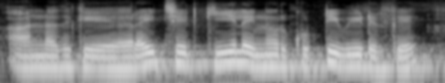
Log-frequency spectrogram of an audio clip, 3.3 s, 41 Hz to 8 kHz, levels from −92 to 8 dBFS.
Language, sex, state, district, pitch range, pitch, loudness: Tamil, male, Tamil Nadu, Nilgiris, 115-140 Hz, 120 Hz, -14 LUFS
